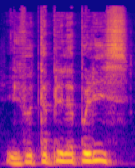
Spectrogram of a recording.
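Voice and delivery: high, loud outburst; outraged high exclamation; sudden cry. A narrator's reading. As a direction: cry out in alarm. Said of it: "cria soudain la baronne".

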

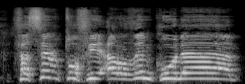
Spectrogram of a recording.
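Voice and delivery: كلام said kulam, u after the k; kulam with damma. Shown as a demonstration. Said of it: "بضم الكاف".

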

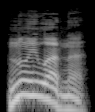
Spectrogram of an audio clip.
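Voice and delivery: high, loud, angry "Ну и ладно"; spiteful boy. Acted. Boy storming off from mum, spiteful. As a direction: spit it out in spite. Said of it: "злобно сказал мальчишка".

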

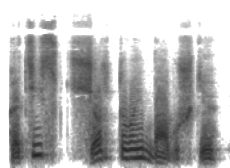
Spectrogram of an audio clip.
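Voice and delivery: дерзкий отпор. A narrator's reading. Дерзкий ответ на приказ. (дерзко, повыше тоном)

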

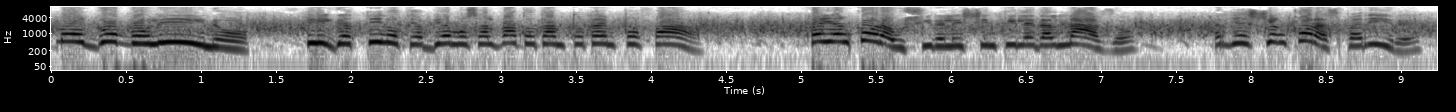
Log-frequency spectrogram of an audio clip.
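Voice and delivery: put-on high, animated kids' voices; excited children's cries. A narrator's reading. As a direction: exclaim and question like thrilled children. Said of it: "gridarono in coro".

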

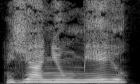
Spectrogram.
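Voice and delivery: slow, timid little voice; timid admission. A narrator's reading. Captive woman admitting she cannot drive, timid. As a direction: confess it haltingly and sheepishly.

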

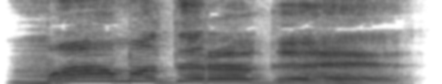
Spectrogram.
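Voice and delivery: high, loud, drawn-out wail; panicked guests' scream. A narrator's reading. Guests scream as the chandelier rattles overhead, high slow wail. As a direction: scream it out in shock. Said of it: "закричали гости".

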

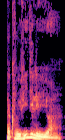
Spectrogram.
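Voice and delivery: usual speaking voice

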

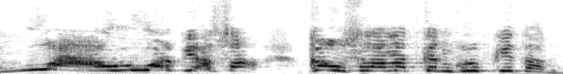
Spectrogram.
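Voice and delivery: high, loud amazed praise; amazed sergeant. Retold or imitated. Sergeant praising the soldier, high and loud. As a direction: sergeant marvelling at his saviour.

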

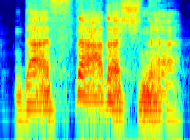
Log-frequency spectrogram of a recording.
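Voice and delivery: high, drawn-out bark; barked order. A narrator's reading. Inquisitor silencing the raving prisoner, barking. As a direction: cut in with a forceful bark. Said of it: "рявкнул Глокта".

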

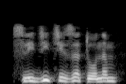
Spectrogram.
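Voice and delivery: ordinary delivery, nothing marked

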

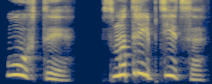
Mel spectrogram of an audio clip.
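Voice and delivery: loud, high burst on the middle word; excited wonder. Acted. Boy pointing something out to bird girl, excited wonder. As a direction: call out in sudden boyish amazement.

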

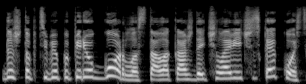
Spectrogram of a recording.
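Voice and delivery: high, loud furious cursing; furious curse. A narrator's reading. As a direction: spit the curse at him.

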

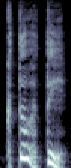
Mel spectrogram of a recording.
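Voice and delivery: high, childish mocking echo; mocking mimicry. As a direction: parrot him back in a girlish voice. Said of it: "передразнила она его".

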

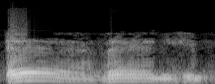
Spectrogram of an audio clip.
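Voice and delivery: آذانهم, the opening آ held long and slow; natural madd. Shown as a demonstration. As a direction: draw out the آ in آذانهم. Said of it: "مد طبيعي".

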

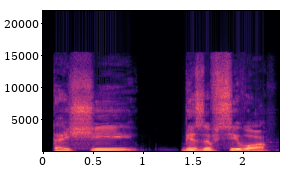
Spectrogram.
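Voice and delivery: firm, decisive order. Acted. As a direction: settle it firmly. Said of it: "решительно говорит Уклейкин".

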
